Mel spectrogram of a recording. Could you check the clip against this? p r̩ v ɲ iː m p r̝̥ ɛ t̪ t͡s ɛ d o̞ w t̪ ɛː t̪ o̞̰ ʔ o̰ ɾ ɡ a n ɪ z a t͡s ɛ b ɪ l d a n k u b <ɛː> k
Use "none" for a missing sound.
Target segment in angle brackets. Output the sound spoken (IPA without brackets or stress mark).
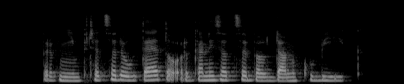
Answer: iː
